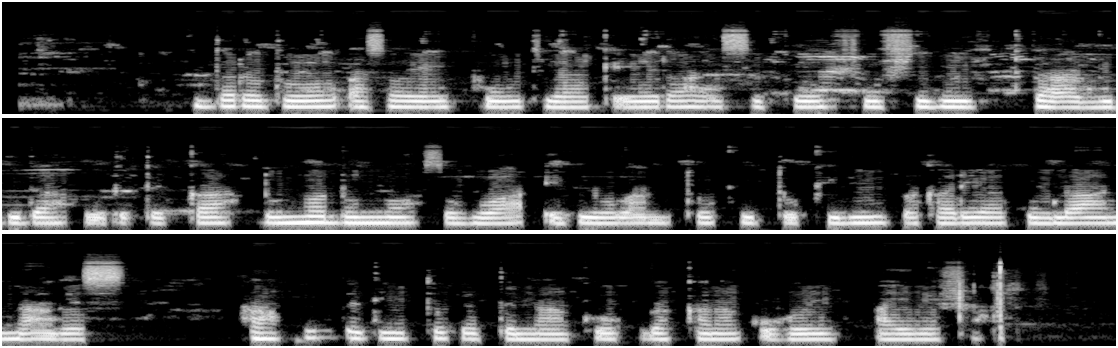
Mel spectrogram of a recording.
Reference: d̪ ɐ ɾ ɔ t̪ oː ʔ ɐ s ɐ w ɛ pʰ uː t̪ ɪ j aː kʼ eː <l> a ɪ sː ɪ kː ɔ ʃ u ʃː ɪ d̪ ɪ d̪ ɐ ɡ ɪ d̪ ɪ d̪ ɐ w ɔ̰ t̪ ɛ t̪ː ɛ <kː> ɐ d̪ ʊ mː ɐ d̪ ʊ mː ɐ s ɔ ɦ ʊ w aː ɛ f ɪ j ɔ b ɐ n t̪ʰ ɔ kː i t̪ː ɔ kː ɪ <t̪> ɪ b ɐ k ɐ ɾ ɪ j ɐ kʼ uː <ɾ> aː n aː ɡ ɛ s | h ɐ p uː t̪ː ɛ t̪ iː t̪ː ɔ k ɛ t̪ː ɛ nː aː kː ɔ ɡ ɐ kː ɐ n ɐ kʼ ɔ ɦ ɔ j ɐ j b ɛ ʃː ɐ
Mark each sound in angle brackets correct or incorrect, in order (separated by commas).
incorrect, correct, incorrect, incorrect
